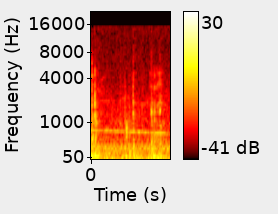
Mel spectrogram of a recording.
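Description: Someone taps out a short command on a computer keyboard: a few quick, light key clicks close by over a faint steady background hum.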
